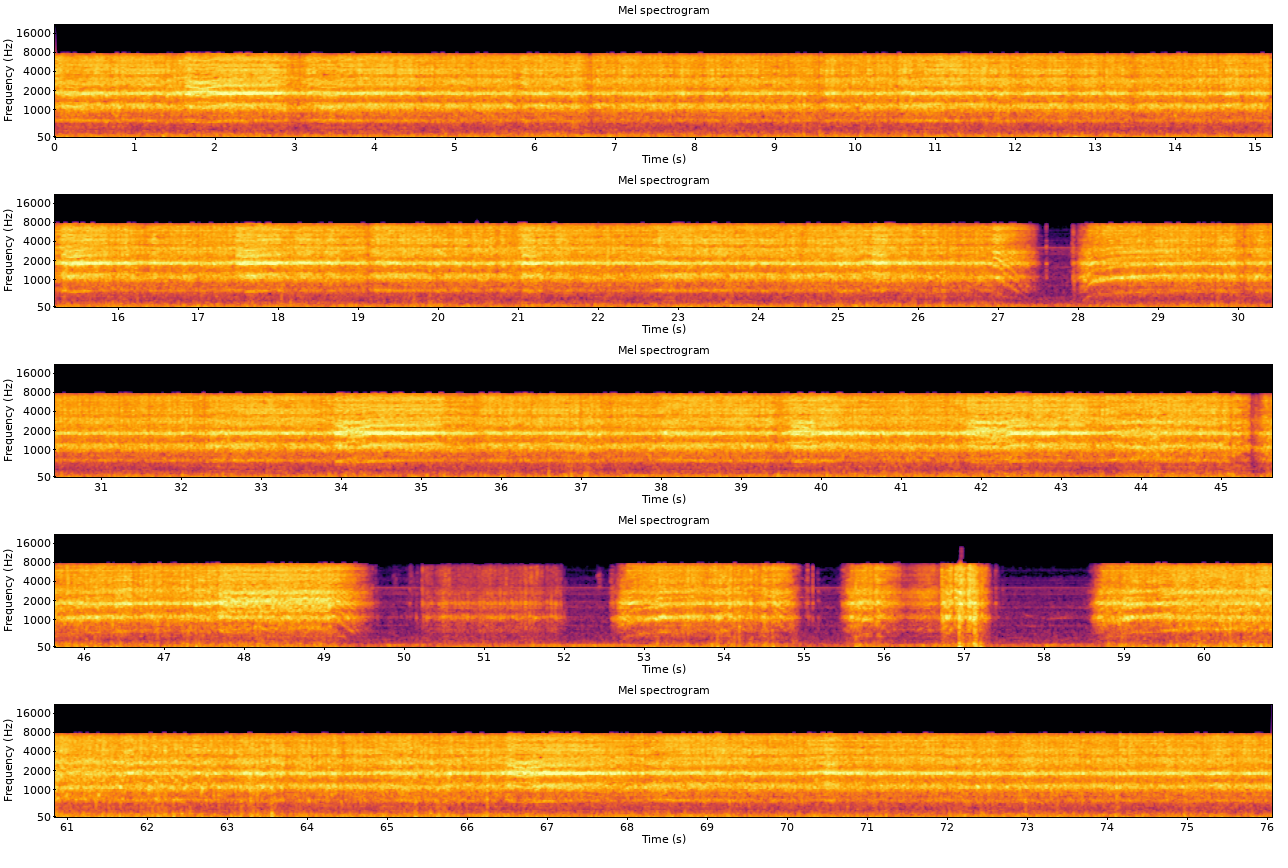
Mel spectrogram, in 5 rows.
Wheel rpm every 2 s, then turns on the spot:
160, 160, 160, 160, 160, 160, 160, 160, 160, 160, 160, 160, 160, 100, 140, 160, 160, 160, 160, 160, 160, 160, 140, 150, 100, 20, 90, 60, 20, 90, 160, 160, 160, 160, 160, 160, 160, 160.
50-52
